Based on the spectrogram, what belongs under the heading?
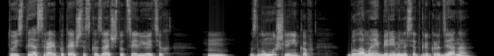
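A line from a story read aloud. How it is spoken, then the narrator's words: Perfectly calm question. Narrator (Russian): Абсолютно спокойно спросила она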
